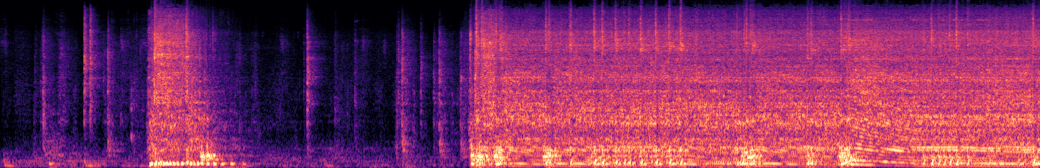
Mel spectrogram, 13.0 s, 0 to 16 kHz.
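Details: Yamaha YZ250 two-stroke after fresh top end (new Wiseco part) at 74 hours: a few kicks, catches and revs crisply with sharp even crackle, settling into clean steady running; healthy two-stroke running.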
